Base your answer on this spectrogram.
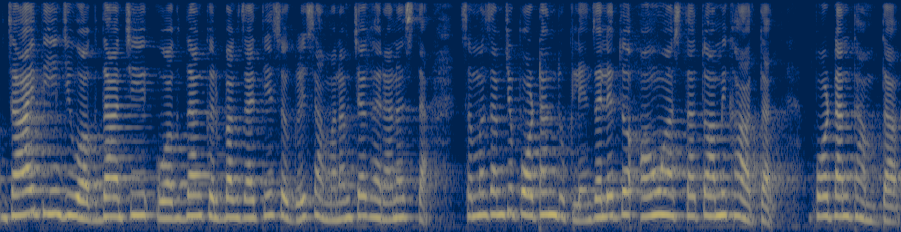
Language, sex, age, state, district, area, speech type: Goan Konkani, female, 45-60, Goa, Canacona, rural, spontaneous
